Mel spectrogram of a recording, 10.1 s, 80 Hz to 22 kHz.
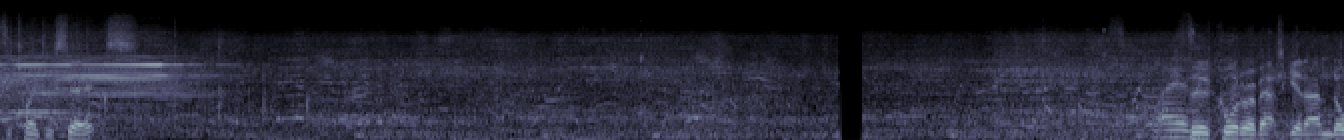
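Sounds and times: steady high tone: 0:00.0 - 0:01.9
murmur of indoor crowd: 0:00.0 - 0:10.0.

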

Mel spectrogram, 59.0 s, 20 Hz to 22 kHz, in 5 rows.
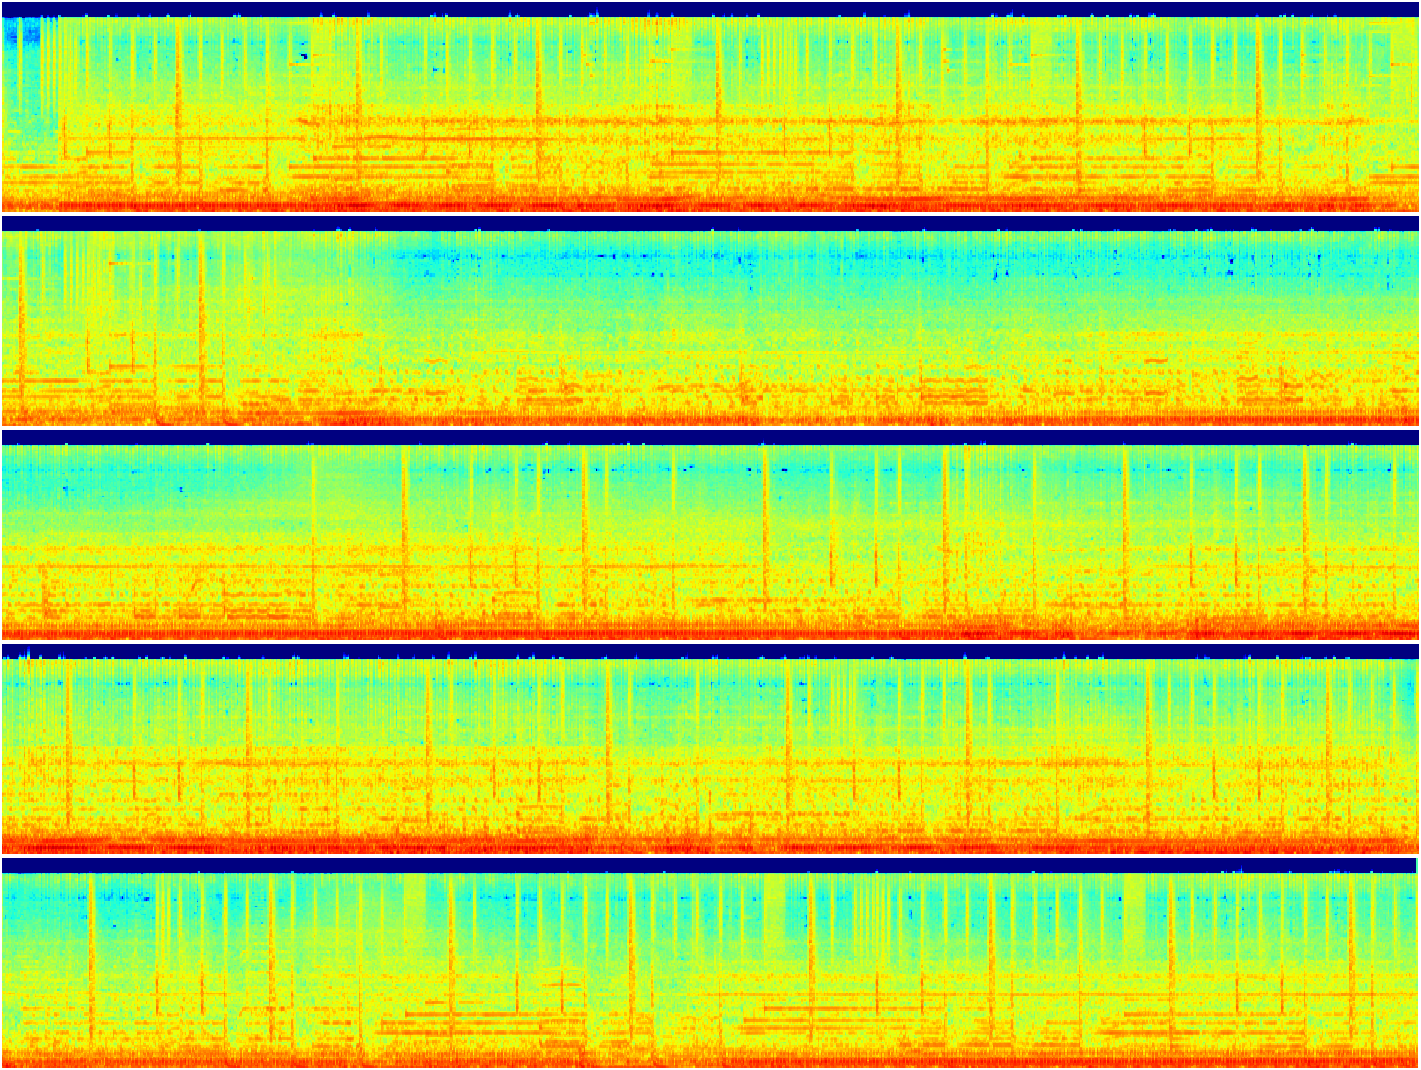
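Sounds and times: background music: 0:00.0 - 0:59.0
snowblower engine running: 0:00.0 - 0:59.0.

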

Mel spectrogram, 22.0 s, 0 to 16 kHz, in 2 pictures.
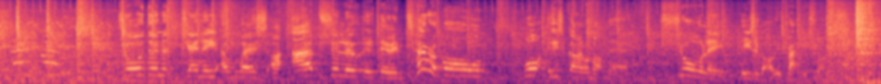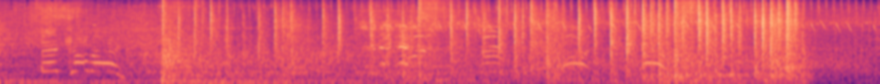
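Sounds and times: people shouting: 0:00.0 - 0:01.2, 0:15.5 - 0:20.9
helicopter rotor and engine: 0:00.0 - 0:22.0.

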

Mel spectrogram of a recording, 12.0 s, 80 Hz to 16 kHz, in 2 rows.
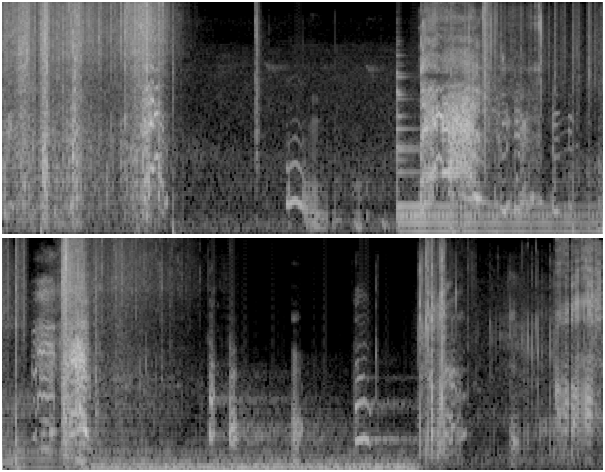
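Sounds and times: leaves rustling: 0:00.0 - 0:01.8, 0:04.7 - 0:08.0.

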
